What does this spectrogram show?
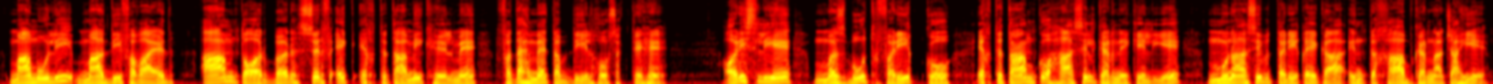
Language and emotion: Urdu, neutral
